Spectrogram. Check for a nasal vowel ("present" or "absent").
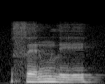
present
